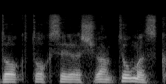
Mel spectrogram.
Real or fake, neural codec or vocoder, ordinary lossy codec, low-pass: fake; codec, 16 kHz in and 24 kHz out, 0.4 kbps, LongCat-Audio-Codec, fine tuned four codebook decoder; MP3, 48 kbps; 10.8 kHz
